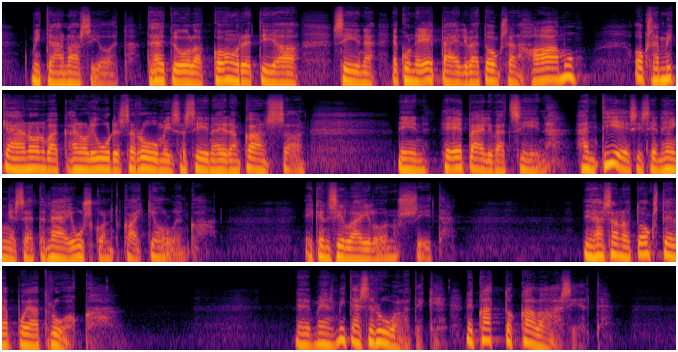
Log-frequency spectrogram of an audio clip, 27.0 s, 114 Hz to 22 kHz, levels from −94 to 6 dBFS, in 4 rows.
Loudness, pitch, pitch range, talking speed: -22 LUFS, 155 Hz, 140-170 Hz, 135 wpm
